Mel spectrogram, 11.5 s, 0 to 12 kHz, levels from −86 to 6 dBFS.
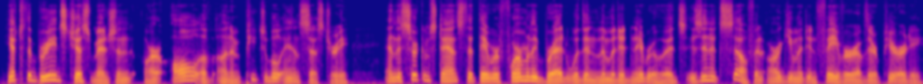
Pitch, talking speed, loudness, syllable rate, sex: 115 Hz, 160 wpm, -20 LUFS, 5.3 syllables/s, male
